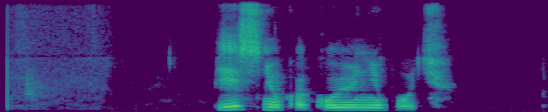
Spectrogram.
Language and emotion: Russian, neutral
